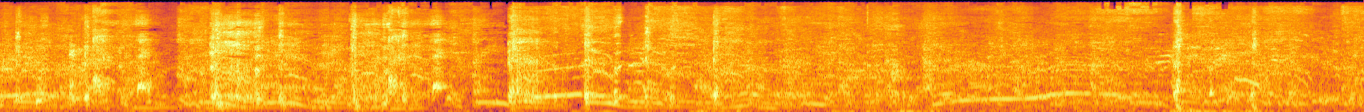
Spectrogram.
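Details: Several passengers coughing on a Metro North train car: repeated sharp coughs amid crowd chatter and background noise.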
